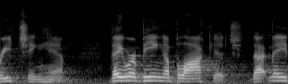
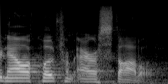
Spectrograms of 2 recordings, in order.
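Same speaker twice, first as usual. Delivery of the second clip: normal talking voice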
